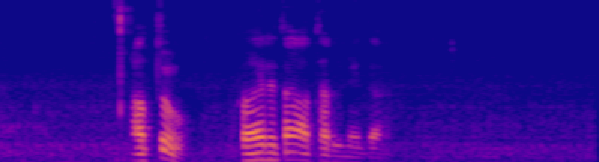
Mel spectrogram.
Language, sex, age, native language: Icelandic, male, 40-49, Icelandic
